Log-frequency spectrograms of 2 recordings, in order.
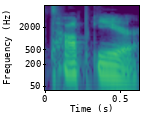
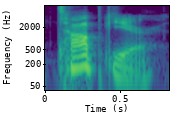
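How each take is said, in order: First: The stress falls evenly on both words. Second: The stress falls mainly on 'Top'. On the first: It is said the American way. "Equal emphasis on both syllables. Top Gear. The way we say it in America" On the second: It is said the British way. "like the British would say Top Gear"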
